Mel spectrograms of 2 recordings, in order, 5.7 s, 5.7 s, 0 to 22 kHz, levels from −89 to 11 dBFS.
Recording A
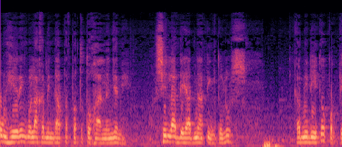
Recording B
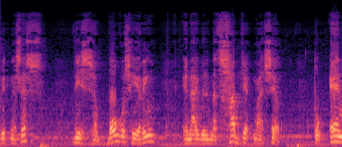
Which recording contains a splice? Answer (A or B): A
